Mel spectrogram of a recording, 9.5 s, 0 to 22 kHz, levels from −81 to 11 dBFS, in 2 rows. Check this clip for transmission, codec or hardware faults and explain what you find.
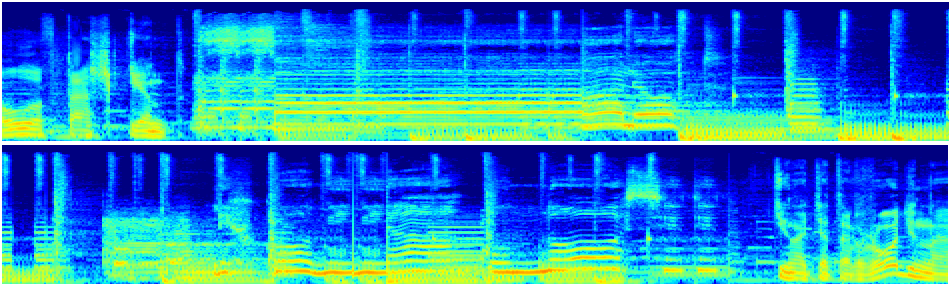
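A repeated buffer fault occurs five times, at 1.20–1.37 s, 2.73–2.90 s, 4.78–4.95 s, 6.49–6.66 s and 8.19–8.36 s. Each time, fresh audio missed its deadline and the device replayed the previous 0.17 s block once, which fits an 8192-sample buffer. That block plays twice with a hard seam between the copies, and around 150 ms of real audio is skipped. A dropout would leave silence, and an echo would overlap and decay. Here the copy is identical, so it sounds like a stutter.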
